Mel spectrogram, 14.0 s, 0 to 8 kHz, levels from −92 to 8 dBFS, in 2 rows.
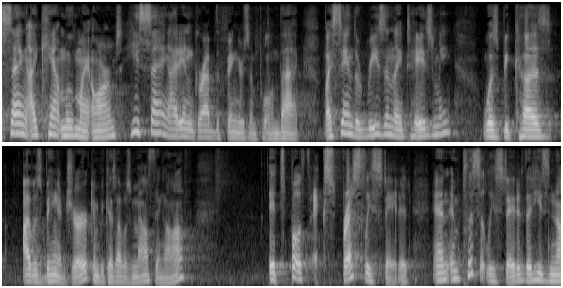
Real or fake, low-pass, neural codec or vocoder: fake; 7.2 kHz; vocoder, 44.1 kHz, 128 mel bands every 512 samples, BigVGAN v2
